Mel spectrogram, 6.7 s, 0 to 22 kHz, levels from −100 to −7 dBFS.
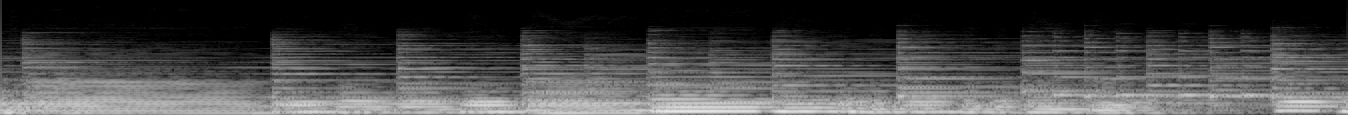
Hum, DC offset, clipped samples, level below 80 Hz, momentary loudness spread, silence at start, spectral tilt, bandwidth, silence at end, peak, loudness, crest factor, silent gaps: none; under 0.1%; under 0.1%; -42 dBFS; 11 LU; 0 s; -10 dB/octave; 5.8 kHz; 0 s; -12 dBFS; -26 LUFS; 14 dB; none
